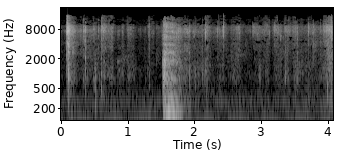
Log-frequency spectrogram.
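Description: Cardboard knife box being opened by hand: a sharp click as the tucked end flap comes free, then light rustling and scraping of the cardboard and paper inside, with one louder brief burst about a second and a half in.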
